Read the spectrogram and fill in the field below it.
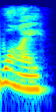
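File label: "x ray", British English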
